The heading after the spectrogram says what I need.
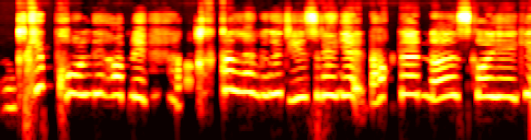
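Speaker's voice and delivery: high, rushed panicked scolding; alarmed high-pitched scolding. A narrator's reading. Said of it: "घबरा के चिल्लाने लगती है".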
